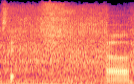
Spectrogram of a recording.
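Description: Steady road traffic noise with a vehicle engine running close by, and a short voiced sound near the end.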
